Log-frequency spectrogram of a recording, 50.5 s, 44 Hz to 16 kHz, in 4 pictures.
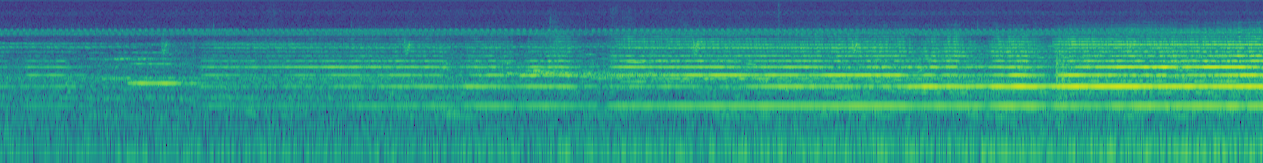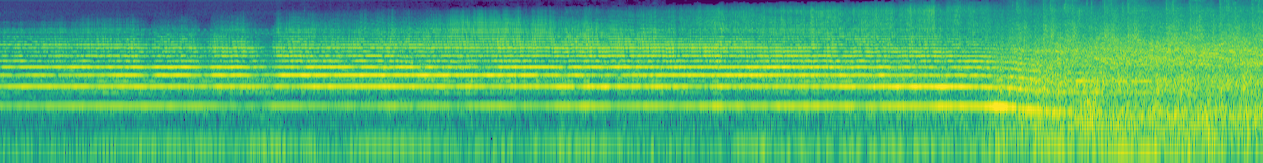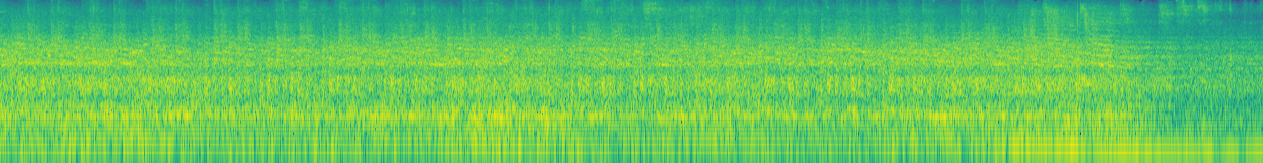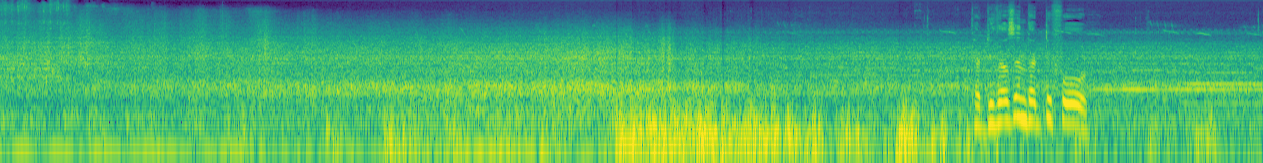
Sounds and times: Railroad car, train wagon: 0:00.0 - 0:50.5
Train: 0:00.0 - 0:50.5.

